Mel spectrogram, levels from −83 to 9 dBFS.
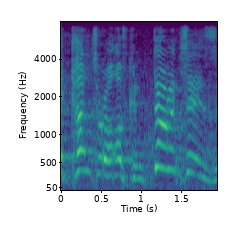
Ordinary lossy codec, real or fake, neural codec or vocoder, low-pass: Opus, 64 kbps; fake; codec, 16 kHz, 4 kbps, FunCodec, trained on Chinese and English, 50 frames a second; 7.2 kHz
